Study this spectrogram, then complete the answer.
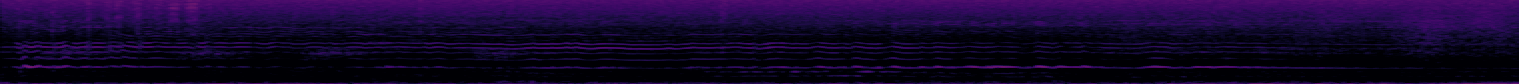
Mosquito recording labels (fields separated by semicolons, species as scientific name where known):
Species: Anopheles arabiensis; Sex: female; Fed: unfed; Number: one; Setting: cup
